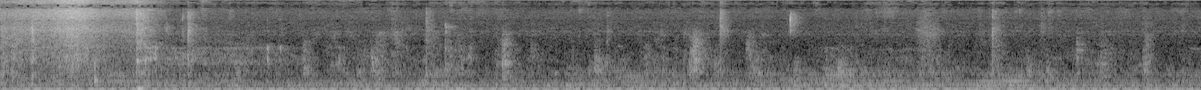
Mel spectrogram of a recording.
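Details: Samsung washing machine after new drum bearings and flange shaft: drum spins with low even hum and light patter, no grinding or roar; normal spin.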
